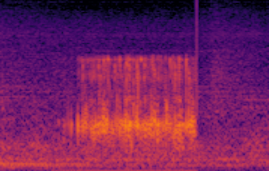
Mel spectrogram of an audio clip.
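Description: A loud slurp from a drink, a rattling sucking noise about a second long that stops suddenly.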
